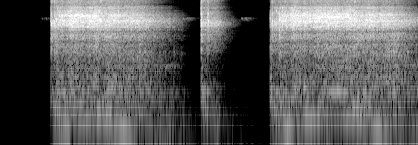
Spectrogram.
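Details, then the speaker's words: Lawn mower starter removed and bench-tested: the body provides the ground and the hot lead is touched directly to the terminal. It gives a strong, even electric whir, spinning up instantly and coasting down freely, so the starter is good and the clicking fault lies elsewhere. "just like that that tells me that that starter is good"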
